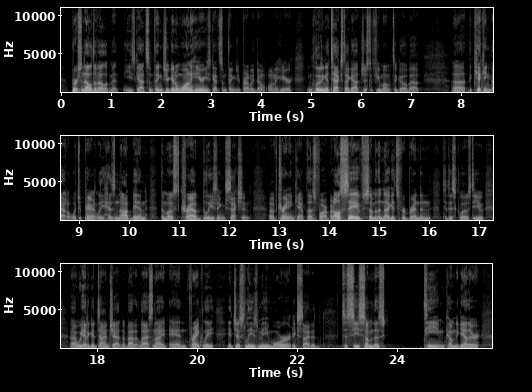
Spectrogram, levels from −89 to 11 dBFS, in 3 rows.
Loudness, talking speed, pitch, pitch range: -32 LUFS, 210 wpm, 80 Hz, 75-85 Hz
